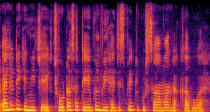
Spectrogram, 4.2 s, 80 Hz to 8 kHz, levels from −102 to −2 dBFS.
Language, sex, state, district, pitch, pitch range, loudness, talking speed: Hindi, female, Uttar Pradesh, Lalitpur, 220 Hz, 205-240 Hz, -16 LUFS, 225 wpm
